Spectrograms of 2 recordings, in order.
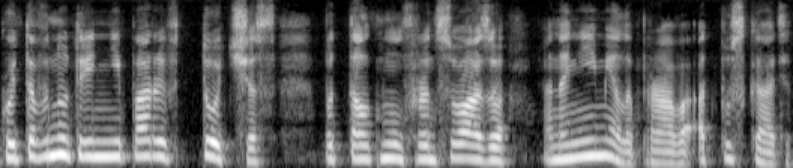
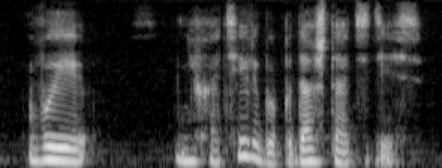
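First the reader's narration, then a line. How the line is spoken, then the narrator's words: Whisper. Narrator (Russian): прошептала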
